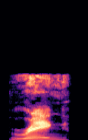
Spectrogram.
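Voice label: "ring", American English; verb; Consonant Sound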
